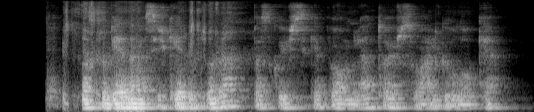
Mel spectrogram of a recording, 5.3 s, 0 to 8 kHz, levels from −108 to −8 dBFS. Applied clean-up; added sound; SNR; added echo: neural separator model SepFormer DNS4.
